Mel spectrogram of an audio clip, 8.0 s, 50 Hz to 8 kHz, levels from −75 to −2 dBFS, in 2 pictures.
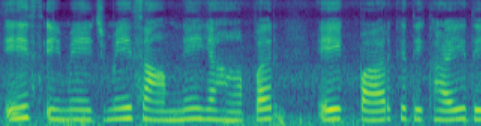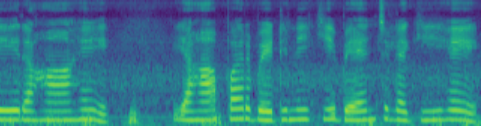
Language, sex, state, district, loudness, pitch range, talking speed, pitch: Hindi, male, Rajasthan, Jaipur, -16 LUFS, 210-230 Hz, 140 wpm, 220 Hz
